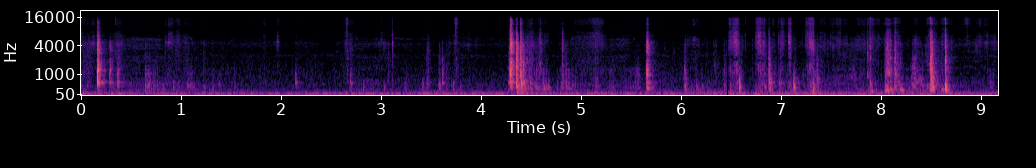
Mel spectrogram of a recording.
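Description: Small plastic parts click and knock close by.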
